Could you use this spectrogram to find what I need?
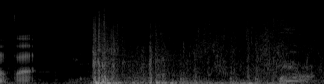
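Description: Footsteps thud on rocky ground.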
